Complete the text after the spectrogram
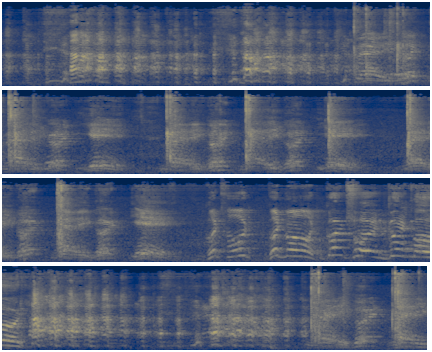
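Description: Several men and women laugh heartily together.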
